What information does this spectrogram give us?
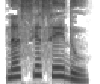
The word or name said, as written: ನಸ್ಯಸೇದು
